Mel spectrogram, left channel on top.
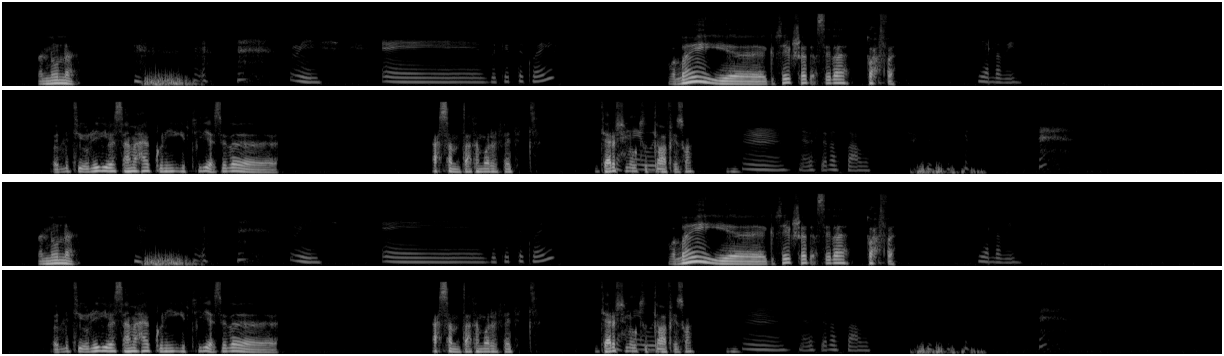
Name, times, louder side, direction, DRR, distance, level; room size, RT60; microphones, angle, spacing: voice 1, 0.4-0.8 6.7-8.9 12.7-15.0 16.5-17.3 18.2-19.0, equal, 5° left, 0.8 m, -29 dB
voice 2, 1.3-5.6 9.8-10.2 18.3-18.8 19.6-20.9 21.2-22.0 22.6-22.9, left 1 dB, 45° left, 3.5 m, -47 dB
open air
head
